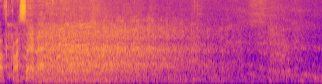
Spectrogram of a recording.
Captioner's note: audience laughing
